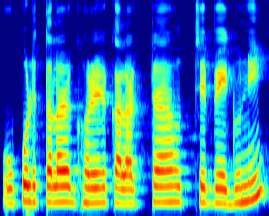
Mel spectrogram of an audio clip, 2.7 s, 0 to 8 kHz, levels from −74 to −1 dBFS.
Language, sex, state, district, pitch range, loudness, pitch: Bengali, female, Assam, Hailakandi, 200-215 Hz, -15 LUFS, 210 Hz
